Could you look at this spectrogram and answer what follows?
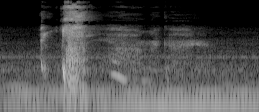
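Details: Adult lying down to nap after work gets a sneezing fit: a short intake of breath, then one loud, explosive sneeze and a quiet exhale over room hum.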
